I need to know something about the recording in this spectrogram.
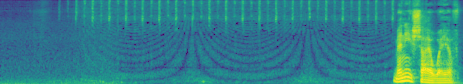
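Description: A watch ticks rapidly and evenly up close.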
